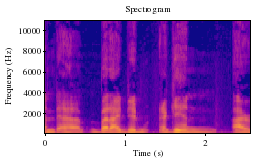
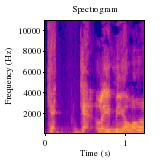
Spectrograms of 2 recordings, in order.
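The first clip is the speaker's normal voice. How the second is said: very high, shrill, wild top-of-lungs screaming; 11 semitones higher, 4 dB louder than usual. Retelling standing in the street slapping a cab: imitating screaming at the top of lungs. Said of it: "screaming at the top of my lungs".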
